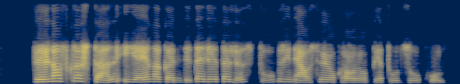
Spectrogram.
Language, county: Lithuanian, Marijampolė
